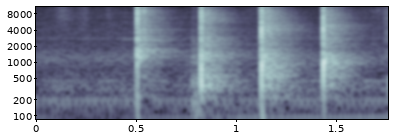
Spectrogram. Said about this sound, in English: Yeah, I'll clap. We already had a clapping session before this started.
